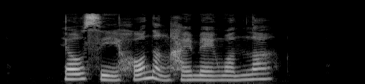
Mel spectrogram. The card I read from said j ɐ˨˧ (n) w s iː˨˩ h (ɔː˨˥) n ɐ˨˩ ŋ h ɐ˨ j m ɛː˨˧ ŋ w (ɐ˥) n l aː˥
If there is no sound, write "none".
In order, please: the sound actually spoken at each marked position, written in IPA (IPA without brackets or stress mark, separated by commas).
none, ɔː˨˥, ɐ˨˥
